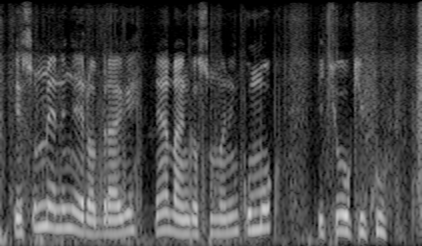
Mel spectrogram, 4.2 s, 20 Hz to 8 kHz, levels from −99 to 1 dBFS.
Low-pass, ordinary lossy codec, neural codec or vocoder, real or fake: none; none; none; real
